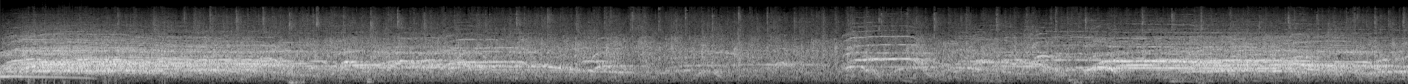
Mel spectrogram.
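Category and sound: crowd, audience cheering and whooping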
